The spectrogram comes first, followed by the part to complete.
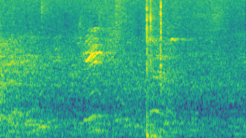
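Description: A football kicked hard once, about one and a half seconds in: a sharp thud with a lighter knock just after. Faint, distant shouting from players is heard underneath.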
